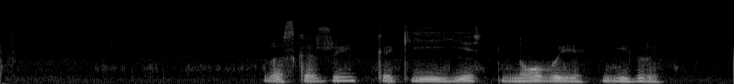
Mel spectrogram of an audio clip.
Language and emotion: Russian, sad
